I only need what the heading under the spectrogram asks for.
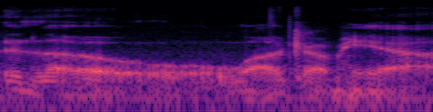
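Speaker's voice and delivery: very soft, low, creaky and scratchy voice. Game master voicing a figure who sits up and greets the party, scratchy voice. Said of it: "in a scratchy voice says".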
